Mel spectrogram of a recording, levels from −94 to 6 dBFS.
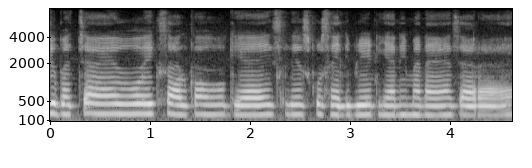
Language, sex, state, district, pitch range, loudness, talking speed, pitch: Hindi, female, Punjab, Fazilka, 195-210 Hz, -14 LUFS, 235 wpm, 200 Hz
